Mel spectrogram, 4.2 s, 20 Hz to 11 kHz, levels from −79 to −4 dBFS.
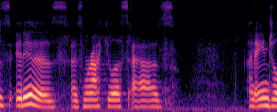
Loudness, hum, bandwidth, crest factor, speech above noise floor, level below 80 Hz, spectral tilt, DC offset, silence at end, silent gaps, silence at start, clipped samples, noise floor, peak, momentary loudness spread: -22 LUFS; none; 11 kHz; 16 dB; 29 dB; -56 dBFS; -6.5 dB/octave; under 0.1%; 0 s; none; 0 s; under 0.1%; -50 dBFS; -6 dBFS; 16 LU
